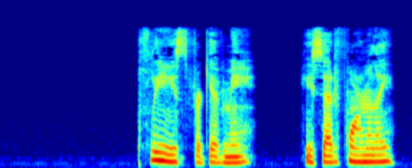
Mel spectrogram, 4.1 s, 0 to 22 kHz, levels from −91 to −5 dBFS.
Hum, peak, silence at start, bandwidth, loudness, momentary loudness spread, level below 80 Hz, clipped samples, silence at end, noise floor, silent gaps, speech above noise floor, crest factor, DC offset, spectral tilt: none; -4 dBFS; 1.4 s; 11.5 kHz; -20 LUFS; 8 LU; -66 dBFS; under 0.1%; 0.2 s; -74 dBFS; none; 56 dB; 16 dB; under 0.1%; -6 dB/octave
